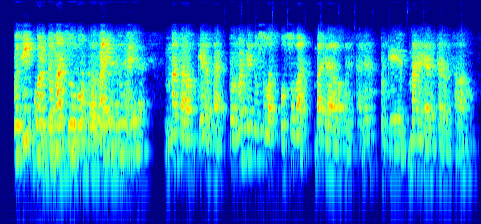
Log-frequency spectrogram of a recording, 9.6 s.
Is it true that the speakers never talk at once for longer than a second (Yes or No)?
No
